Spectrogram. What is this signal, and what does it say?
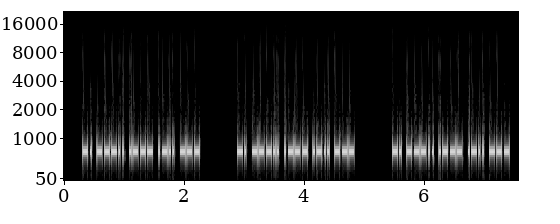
Morse code, heard as a keyed tone, about 37 wpm, 700 Hz. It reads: N8JLO N8JLO N8JLO
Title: USA Call Signs - 5 Characters - Repeated 3x - 40wpm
